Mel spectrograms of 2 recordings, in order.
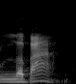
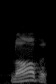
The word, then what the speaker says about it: Laban: laban center is probably is it laven or laban uh laven laven i think i've i've definitely been told off by a dancer for saying it wrong and my memory is it's laven yeah so so the larvin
